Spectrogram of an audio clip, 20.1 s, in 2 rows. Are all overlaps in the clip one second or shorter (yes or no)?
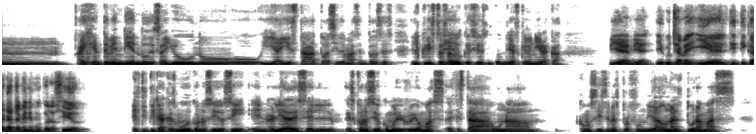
yes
